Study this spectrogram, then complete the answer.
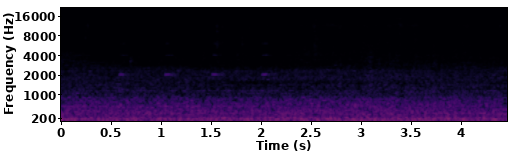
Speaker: It's definitely flying on medium. Oh yeah, no, I don't think medium's all that different from high.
